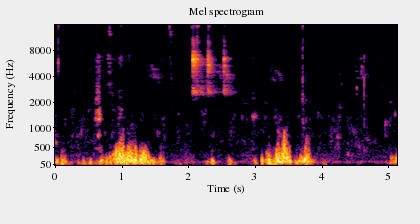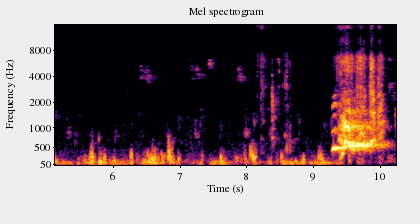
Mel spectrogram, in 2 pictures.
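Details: A female Rottweiler guard dog growls low and rumbling in repeated bursts, guarding her food while she eats.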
